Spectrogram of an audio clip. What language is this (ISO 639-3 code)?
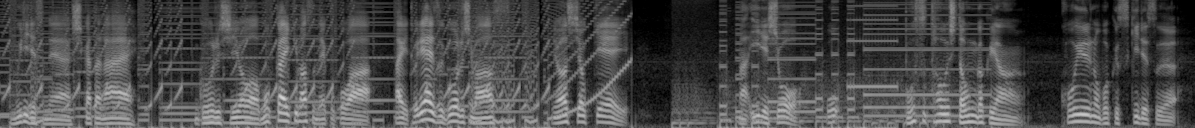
jpn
